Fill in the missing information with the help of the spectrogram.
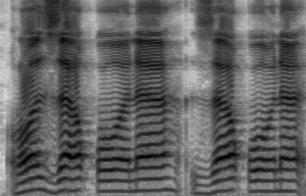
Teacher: Nah, dia ada sifat yang namanya sifat jahar, dan dia sifat rokhawah. Ya, za itu rokhawah, artinya suaranya mengalir tapi nafasnya tertahan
